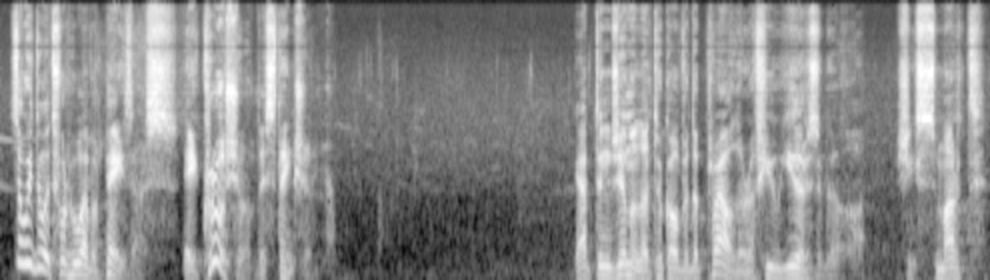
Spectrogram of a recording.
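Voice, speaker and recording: An actor playing a gruff, sardonic privateer sailor in a fantasy video game, salty and theatrical. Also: male voice, deep voice, a bit bright, full character voice. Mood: proud, sly. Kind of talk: scripted video game dialogue.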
